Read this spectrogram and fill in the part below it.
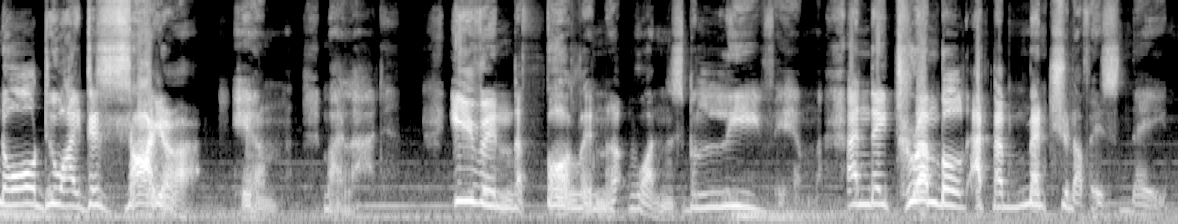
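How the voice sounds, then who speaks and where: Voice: medium pitch, vocal fry, pushed and bright, slightly rough, exaggerated voice. An actor playing an ancient, sinister immortal storyteller in an audio drama, theatrical, bitter and mocking, drawing out riddles and slipping into hissing whispers. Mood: heated, taunting.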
